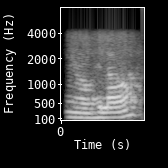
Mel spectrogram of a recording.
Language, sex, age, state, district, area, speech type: Bodo, male, 18-30, Assam, Chirang, rural, conversation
